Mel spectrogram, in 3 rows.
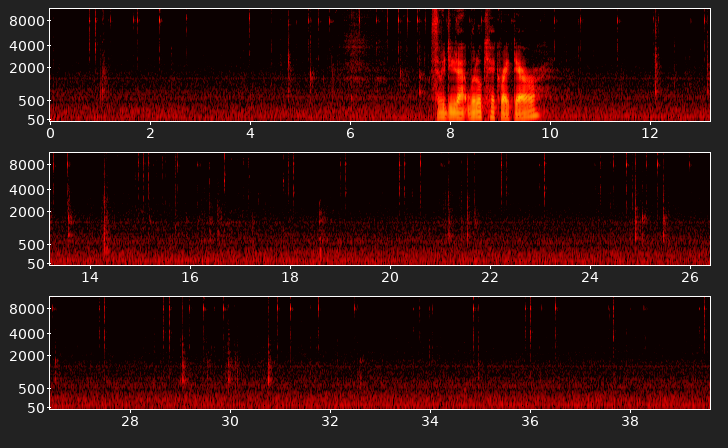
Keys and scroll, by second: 16.4 ctrl+Tab.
